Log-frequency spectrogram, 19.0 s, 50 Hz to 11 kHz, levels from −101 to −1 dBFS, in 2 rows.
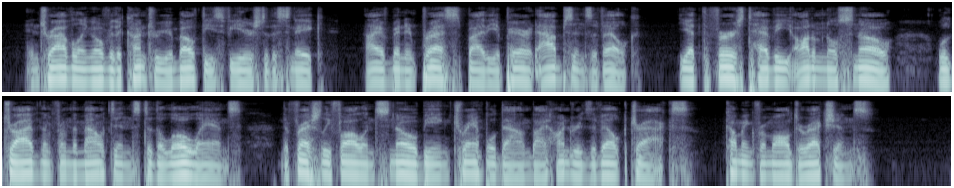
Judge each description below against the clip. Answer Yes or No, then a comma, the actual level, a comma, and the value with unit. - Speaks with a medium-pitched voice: No, low, 100 Hz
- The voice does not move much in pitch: Yes, narrow, 1.9 semitones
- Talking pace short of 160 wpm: No, average, 165 wpm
